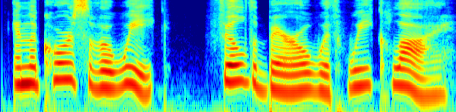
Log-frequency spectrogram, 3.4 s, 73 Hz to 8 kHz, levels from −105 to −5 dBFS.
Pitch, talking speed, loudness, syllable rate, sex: 210 Hz, 210 wpm, -19 LUFS, 4.7 syllables/s, female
